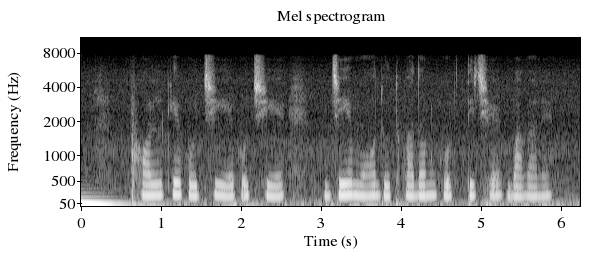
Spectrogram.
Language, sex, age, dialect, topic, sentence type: Bengali, female, 18-24, Western, agriculture, statement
